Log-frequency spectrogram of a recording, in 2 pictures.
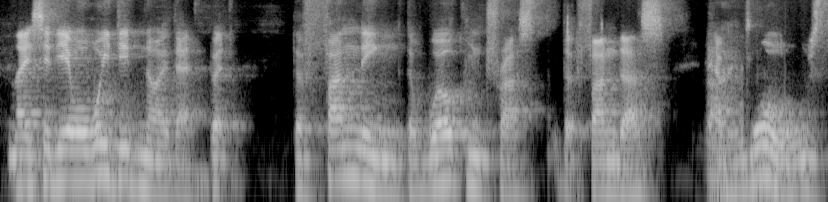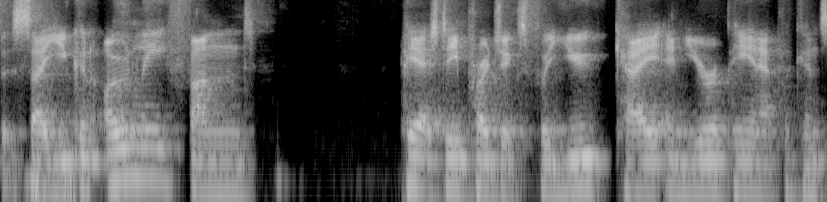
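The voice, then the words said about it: Australian accent. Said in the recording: “you're Australian ... that should have been obvious from my accent”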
